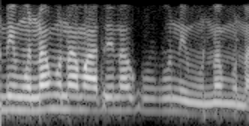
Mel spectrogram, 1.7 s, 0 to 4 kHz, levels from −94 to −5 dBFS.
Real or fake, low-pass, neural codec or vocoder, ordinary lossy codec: real; 3.6 kHz; none; none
